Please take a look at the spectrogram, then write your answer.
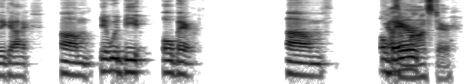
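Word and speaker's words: Åberg: Austin Eckroat, Nick Dunlap, Eric Cole, Wyndham Clark, and Akshay and Ludwig Aubert is actually how you say his name.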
